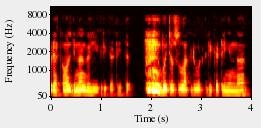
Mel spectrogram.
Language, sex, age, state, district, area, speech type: Kashmiri, male, 18-30, Jammu and Kashmir, Pulwama, urban, spontaneous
